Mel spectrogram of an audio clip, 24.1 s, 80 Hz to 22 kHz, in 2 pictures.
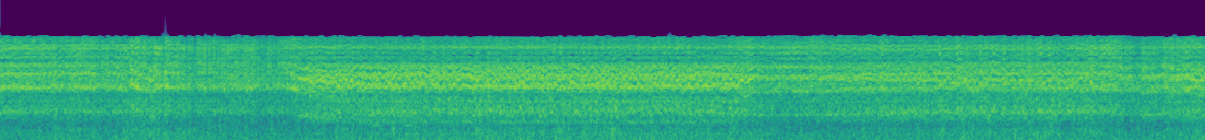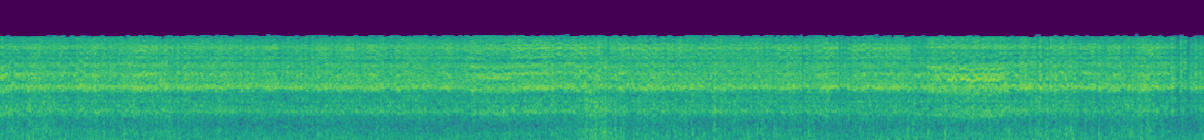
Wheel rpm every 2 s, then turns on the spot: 230, 220, 190, 200, 210, 220, 220, 230, 230, 230, 230, 230.
none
